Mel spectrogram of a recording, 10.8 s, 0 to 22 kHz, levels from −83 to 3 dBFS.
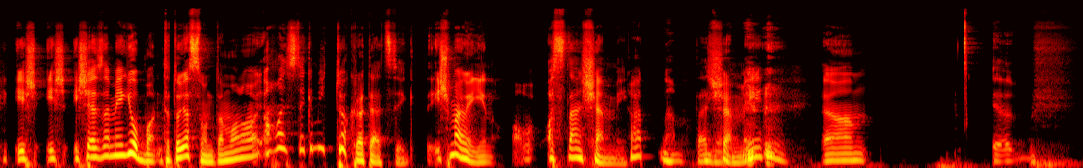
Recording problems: none

